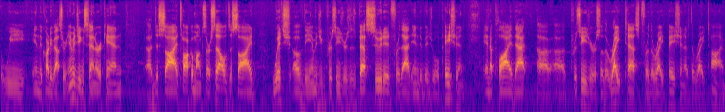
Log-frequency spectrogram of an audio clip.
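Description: Music plays in the background as a man speaks at a moderate pace. His pitch is fairly low and his intonation fairly even. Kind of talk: interview answer. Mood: calm, friendly, informative. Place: hall. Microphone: lapel.

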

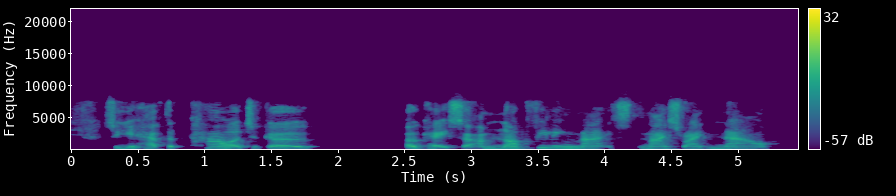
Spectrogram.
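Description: A woman speaks at a moderate pace with a fairly low pitch. The background is quiet. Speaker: emotional fitness coach. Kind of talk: coaching talk to online group. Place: home room. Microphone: webcam.

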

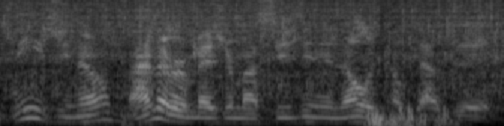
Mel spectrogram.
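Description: A male voice against noticeable background noise. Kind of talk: casual cooking vlog chat. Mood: cheerful, laughing. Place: street. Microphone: camera far.

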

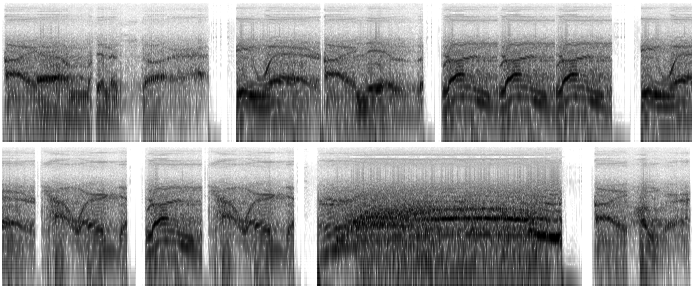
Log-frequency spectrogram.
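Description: Putting on a character voice, a man booms at a fairly low pitch and a very slow pace. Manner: scary, menacing.

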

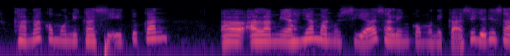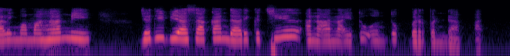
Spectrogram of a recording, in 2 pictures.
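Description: A woman talks in an ordinary speaking voice at a fairly quick pace, her pitch fairly high with ordinary variation. The sound is dry with no echo, and the background is quiet. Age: 60s. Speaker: foundation chair and lecturer on parenting; presenter. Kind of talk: online parenting presentation. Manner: warm, conversational, addresses audience. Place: classroom. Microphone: webcam.

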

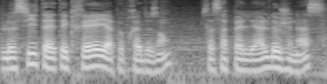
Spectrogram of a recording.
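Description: Over faint music in the background, the speaker talks at a fairly quick pace with fairly even intonation. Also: man. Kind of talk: interview answer. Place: shop. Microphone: lapel.

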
